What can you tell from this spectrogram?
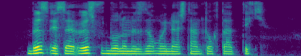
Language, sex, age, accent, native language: Uzbek, male, 18-24, Andijon, Uzbek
